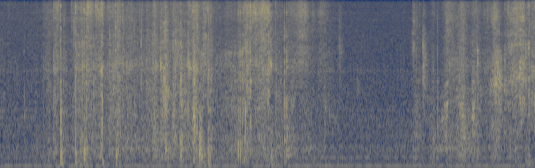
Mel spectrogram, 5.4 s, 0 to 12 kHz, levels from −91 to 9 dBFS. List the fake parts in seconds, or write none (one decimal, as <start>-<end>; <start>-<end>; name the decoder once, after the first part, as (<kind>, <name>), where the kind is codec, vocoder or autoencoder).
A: 0.0-2.0 (vocoder, BigVGAN v2); 2.4-4.8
